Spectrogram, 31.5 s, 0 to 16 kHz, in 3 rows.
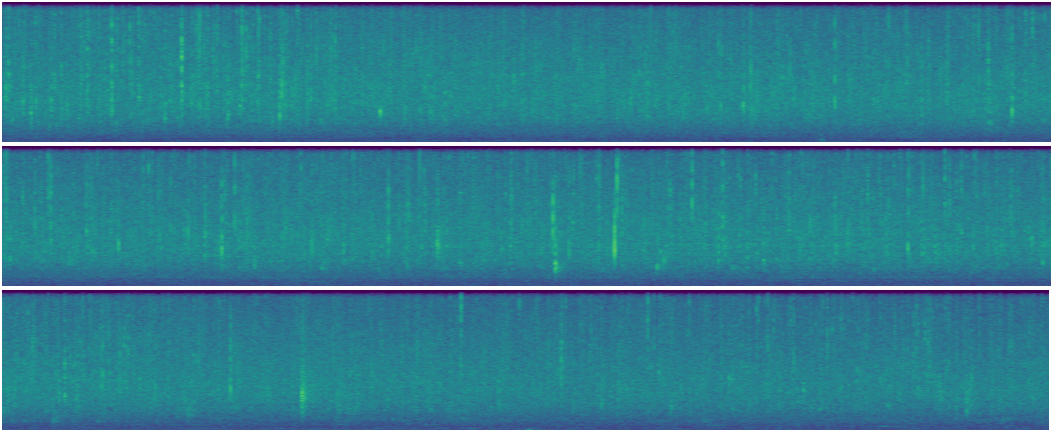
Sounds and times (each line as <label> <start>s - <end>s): rain 0.0s - 31.4s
